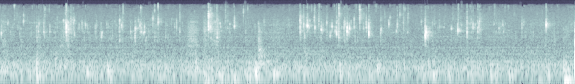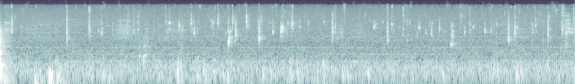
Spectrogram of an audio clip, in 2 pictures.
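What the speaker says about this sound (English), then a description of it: "I'm going to go ahead and pour my chocolate into this. And because my butter is nice and hot, it should help this chocolate melt pretty fast." Chocolate gets stirred into hot melted butter in a bowl, giving soft wet squishing and light clicks of the utensil in a steady close rhythm, with one sharper knock partway through and no speech.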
